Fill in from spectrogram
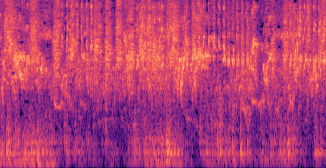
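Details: Six budgerigar chicks at feeding time with their mother: steady, buzzy, high-pitched chattering, harsh and overlapping throughout, with brief louder pulses.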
